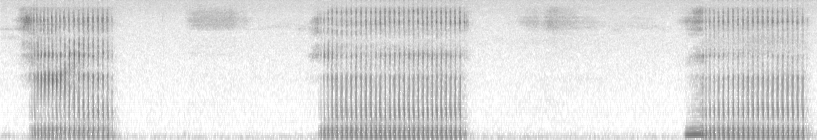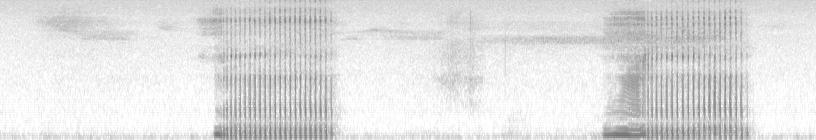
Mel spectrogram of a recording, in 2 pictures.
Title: Sharpei snoring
